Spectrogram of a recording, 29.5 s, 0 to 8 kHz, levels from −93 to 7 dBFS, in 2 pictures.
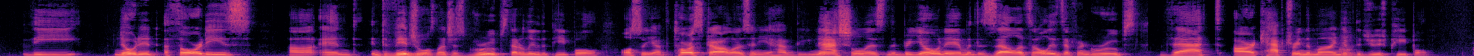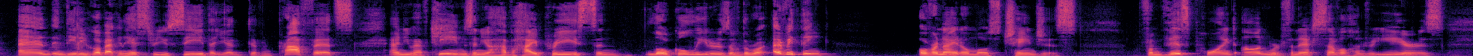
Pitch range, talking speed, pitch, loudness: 110-145 Hz, 180 wpm, 125 Hz, -23 LUFS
